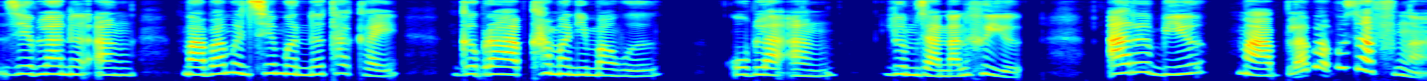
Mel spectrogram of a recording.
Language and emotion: Bodo, sad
